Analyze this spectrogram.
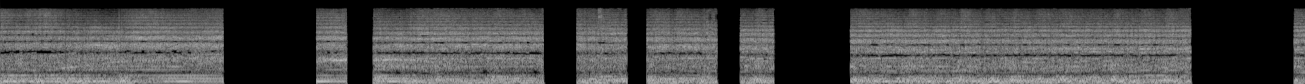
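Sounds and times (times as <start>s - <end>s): heavy metal band playing: 0.0s - 2.2s, 3.2s - 7.8s, 8.5s - 11.9s.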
